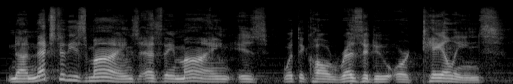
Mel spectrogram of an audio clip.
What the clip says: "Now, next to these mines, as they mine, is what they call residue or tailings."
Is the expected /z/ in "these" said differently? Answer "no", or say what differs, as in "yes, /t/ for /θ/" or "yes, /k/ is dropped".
no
